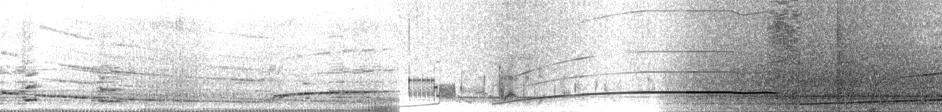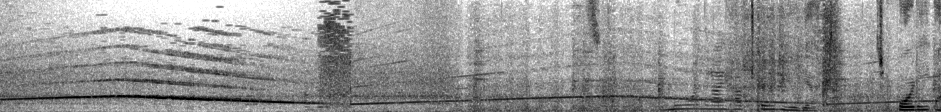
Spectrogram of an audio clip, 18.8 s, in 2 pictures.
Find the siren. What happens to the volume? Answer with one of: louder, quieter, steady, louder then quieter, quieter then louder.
louder then quieter.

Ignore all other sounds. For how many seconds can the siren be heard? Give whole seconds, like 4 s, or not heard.
19 s.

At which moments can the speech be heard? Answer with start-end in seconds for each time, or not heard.
15.3-18.8.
